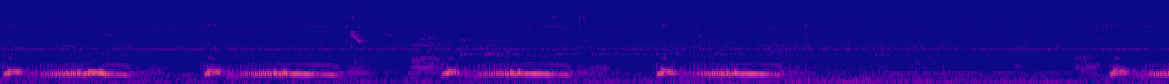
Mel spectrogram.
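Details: Zebra dove stirred by a lure call: four rolling, low coo phrases repeated about every two seconds, then a quieter pause and a final coo starting, with scattered soft clicks and a steady faint hum.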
